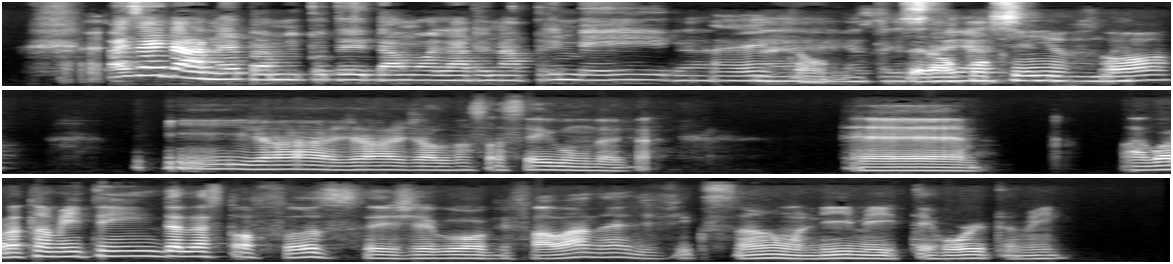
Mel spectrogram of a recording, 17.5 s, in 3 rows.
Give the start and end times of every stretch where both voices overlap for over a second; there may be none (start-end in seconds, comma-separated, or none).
3.6-5.7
